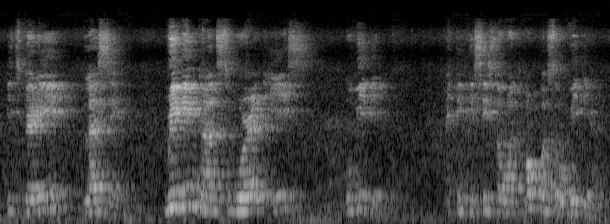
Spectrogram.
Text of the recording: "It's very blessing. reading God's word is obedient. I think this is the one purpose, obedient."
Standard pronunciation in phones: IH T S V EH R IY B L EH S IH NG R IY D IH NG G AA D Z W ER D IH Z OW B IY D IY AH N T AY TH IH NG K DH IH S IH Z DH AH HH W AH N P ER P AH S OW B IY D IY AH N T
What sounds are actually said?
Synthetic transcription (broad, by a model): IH T S V EH R IY B L EH S IH NG R IY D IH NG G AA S W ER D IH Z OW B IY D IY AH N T AY T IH NG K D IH S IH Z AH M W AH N F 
